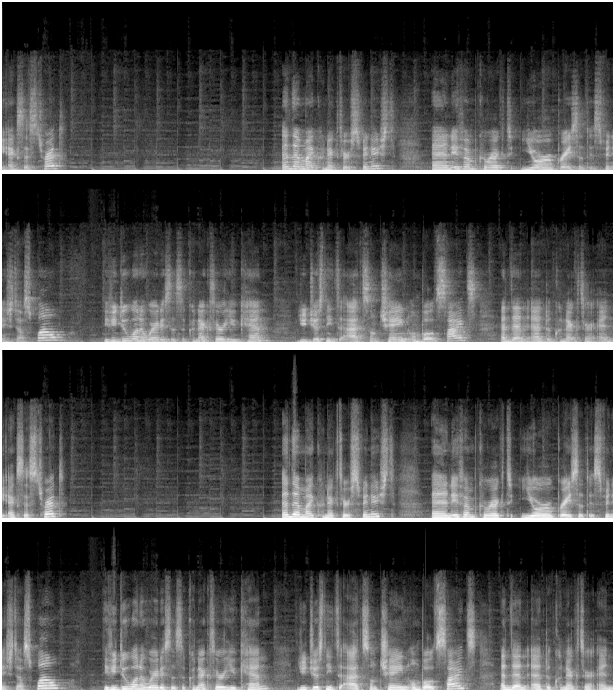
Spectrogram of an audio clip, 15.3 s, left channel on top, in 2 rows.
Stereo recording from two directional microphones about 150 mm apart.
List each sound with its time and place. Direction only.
0.0 s speech: 45° right (ahead or behind)
3.4 s speech: 45° right (ahead or behind)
